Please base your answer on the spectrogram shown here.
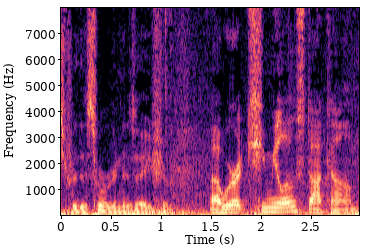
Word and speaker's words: Qmulos: OS comm right and it's pronounced cumulus cumulus we've been speaking with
